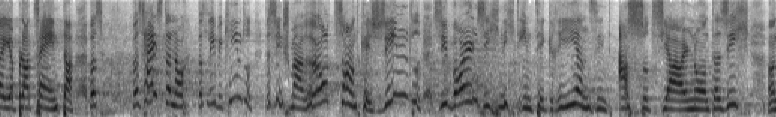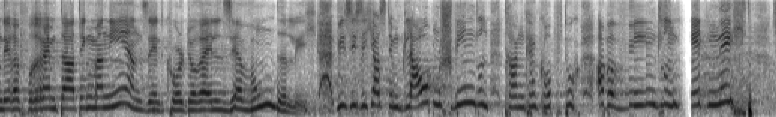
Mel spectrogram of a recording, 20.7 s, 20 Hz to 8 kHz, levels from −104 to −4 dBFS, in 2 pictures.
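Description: From 18.38 to 19.58 s, repeated packet loss (robotic sound): seven gaps, the longest 143 ms, are patched by extending prior audio, leaving about 30% of that span concealed and choppy.

At 20.28–20.31 s, a short concealed packet loss fills about 16 ms of 20 ms of missing audio with extrapolated sound, heard as a brief smear or wobble.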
